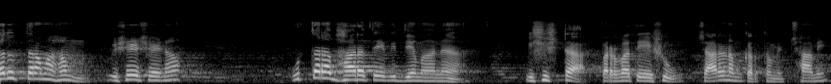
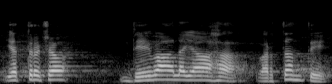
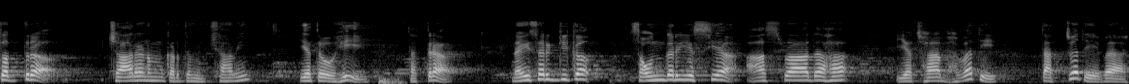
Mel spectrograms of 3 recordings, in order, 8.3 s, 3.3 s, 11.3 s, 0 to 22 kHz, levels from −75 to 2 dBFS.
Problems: constant background noise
